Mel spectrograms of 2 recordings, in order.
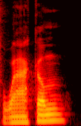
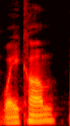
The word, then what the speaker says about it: Wacom: I mean, there's a whole line of, I think it's pronounced Wacom, but I always said Wacom.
